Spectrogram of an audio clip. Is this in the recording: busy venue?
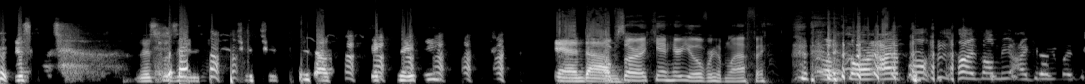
no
